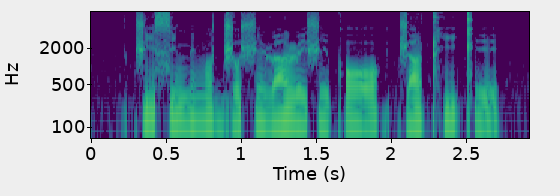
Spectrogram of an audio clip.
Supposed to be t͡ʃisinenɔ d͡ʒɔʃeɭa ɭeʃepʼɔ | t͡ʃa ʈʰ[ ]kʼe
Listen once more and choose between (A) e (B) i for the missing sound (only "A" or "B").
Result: B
